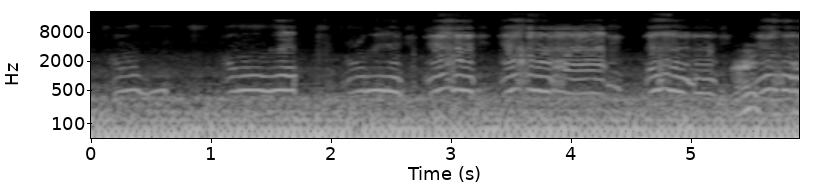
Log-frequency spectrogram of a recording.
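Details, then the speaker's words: Three-week-old newborn boy screaming in the car, which has never happened before: repeated loud, high-pitched wailing cries over steady engine rumble; infant crying. "okay this has never happened before he's screaming"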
